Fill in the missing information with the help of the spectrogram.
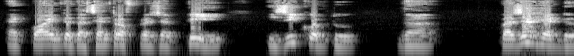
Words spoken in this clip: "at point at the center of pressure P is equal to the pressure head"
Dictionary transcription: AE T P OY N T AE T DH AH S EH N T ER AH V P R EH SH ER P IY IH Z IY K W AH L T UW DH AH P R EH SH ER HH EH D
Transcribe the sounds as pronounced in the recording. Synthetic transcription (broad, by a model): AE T P OY N T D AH S EH N T ER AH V P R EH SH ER B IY IH Z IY K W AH L T UW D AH P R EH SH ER HH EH D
